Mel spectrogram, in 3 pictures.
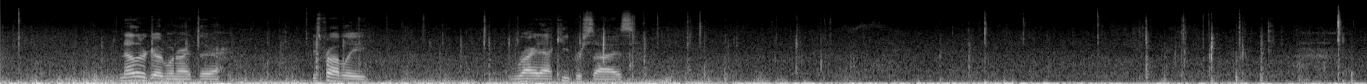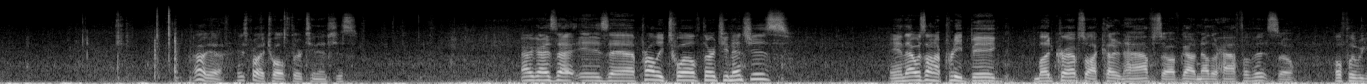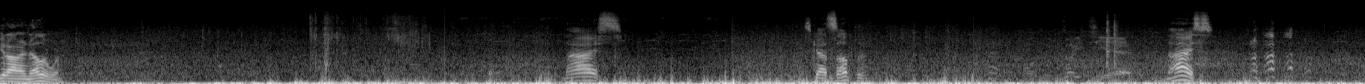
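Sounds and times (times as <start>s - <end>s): wind buffeting microphone: 0.0s - 40.9s.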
